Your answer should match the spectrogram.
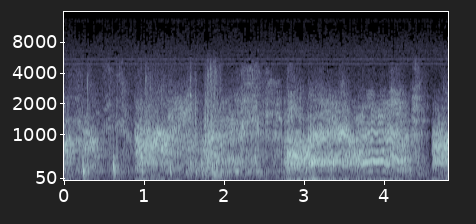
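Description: A dog growls and snarls almost without pause, loud, with sharp yips breaking in throughout the agitated, rumbling noise. No one speaks.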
